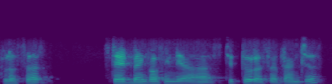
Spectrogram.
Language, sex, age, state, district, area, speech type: Telugu, male, 45-60, Andhra Pradesh, Chittoor, rural, conversation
